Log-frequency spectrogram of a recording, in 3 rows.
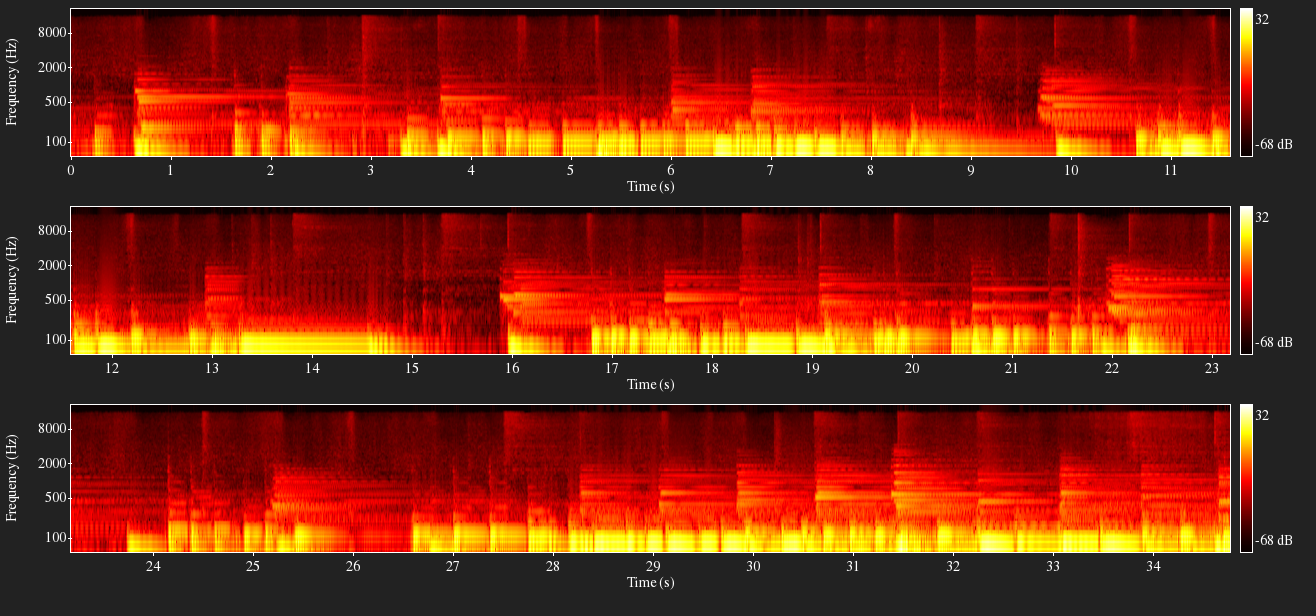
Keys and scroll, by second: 3.6 2, 9.1 2.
